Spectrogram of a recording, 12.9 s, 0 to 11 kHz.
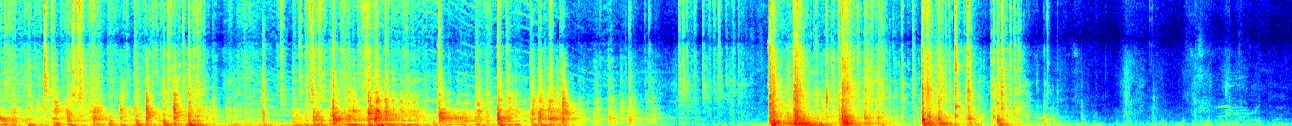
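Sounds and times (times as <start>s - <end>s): washing machine knocking and clattering: 0.0s - 6.8s, 7.7s - 10.6s.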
